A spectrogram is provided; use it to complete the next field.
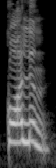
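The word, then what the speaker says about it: column: एम के letters बहुत कम silent होते हैं। एम से रिलेटेड फाइव वर्ड्स आपने लिखने हैं। एन बताओ। एन कॉलम, autumn, कंडेम, हाईम, सॉलि डैम बोलते हो कि नहीं बोलते हो?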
